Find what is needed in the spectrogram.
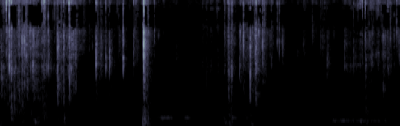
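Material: Soap.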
